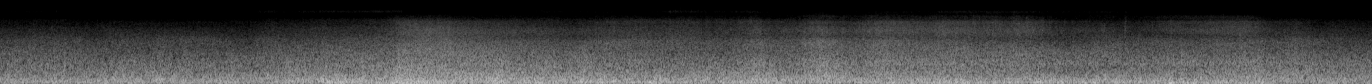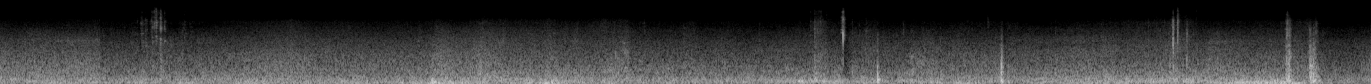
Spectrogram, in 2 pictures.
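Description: Rough North Sea surf washing against rocks, with gusting wind buffeting the microphone; the wash swells louder for several seconds in the first half. A few sharp knocks come in the second half.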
